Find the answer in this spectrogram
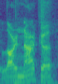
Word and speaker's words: Larnaca: la la la naca gotta say it right larnaca uh cypress which i'll show you guys on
